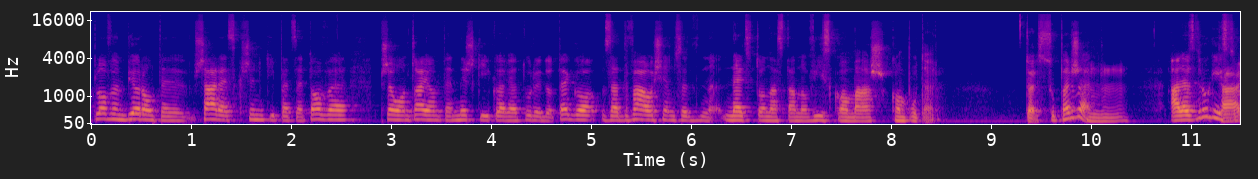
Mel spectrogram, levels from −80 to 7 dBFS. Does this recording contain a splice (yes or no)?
no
